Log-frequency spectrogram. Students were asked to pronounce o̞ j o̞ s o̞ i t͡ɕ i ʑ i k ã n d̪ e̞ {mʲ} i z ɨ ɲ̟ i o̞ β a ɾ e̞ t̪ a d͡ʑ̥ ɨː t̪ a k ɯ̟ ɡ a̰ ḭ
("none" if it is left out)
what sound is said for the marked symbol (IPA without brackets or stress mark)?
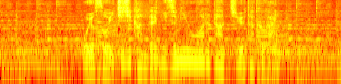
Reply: mʲ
